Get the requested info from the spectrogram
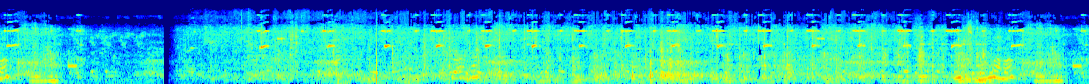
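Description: Hand crank turning steadily, squeaking once per turn, a short high squeak about one and a half times a second.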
